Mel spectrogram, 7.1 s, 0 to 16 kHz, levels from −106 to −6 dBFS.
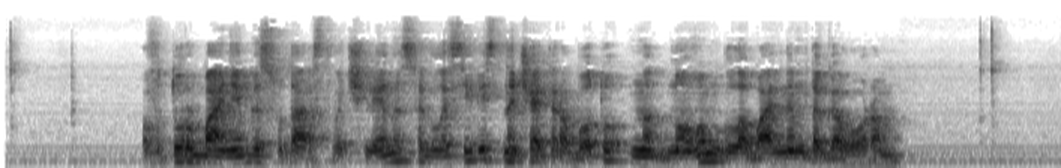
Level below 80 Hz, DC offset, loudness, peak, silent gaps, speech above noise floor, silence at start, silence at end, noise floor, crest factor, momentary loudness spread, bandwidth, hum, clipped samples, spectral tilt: -60 dBFS; under 0.1%; -21 LUFS; -2 dBFS; none; 39 dB; 0.95 s; 1.05 s; -60 dBFS; 20 dB; 9 LU; 10.5 kHz; none; under 0.1%; -4.5 dB/octave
